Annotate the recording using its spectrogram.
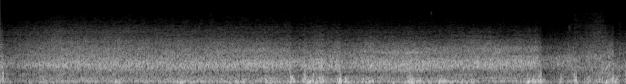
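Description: Steady wind noise on the microphone outdoors: a continuous hiss with an uneven low rumble, dipping briefly near the end.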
